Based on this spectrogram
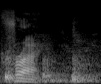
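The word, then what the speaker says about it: Frey: His last name spelled F R E Y and he pronounced it Fry.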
